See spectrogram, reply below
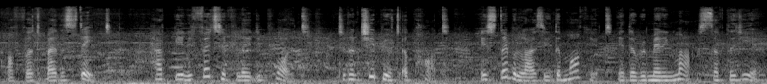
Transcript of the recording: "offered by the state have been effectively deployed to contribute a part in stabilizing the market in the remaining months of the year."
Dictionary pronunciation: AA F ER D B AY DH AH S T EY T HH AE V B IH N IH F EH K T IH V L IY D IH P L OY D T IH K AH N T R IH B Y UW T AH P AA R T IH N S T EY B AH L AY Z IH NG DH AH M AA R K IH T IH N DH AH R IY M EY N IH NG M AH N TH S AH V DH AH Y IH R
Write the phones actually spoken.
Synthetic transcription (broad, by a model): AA F ER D B AY DH AH S T EY T HH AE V B IH N IH F EH K T IH V L IY D IH P L OY D T IH K AH N T R IH B Y UW T AH P AA R T IH N S T EY B AH L AY Z IH NG DH AH M AA R K IH T IH N DH AH R IY M EY N IH NG M AH N TH S AH V DH AH Y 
